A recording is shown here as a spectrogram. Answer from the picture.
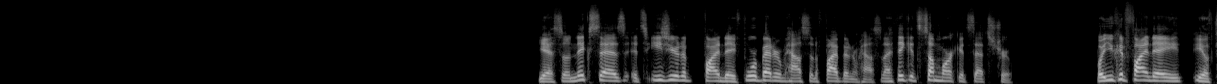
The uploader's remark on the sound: This was a live class recorded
